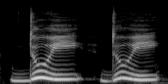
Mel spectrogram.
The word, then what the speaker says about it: doei: So you would do that with friends or family or something, and that means like bye, bye, and you pronounce it as doei, doei.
